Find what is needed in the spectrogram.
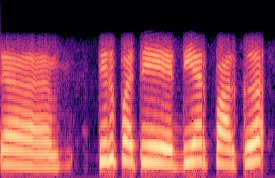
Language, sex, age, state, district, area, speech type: Telugu, female, 18-30, Andhra Pradesh, Sri Balaji, rural, conversation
